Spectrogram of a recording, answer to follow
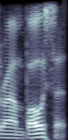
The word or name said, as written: thrombosis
